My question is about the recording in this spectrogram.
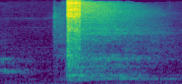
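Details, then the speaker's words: Lathe motor that only hums and will not turn; when forced it hums, then a sharp electric snap as it arcs and sparks at the capacitor connection before it spins; capacitor circuit burnt and dangerous, capacitor should be checked. "dia bisa berputar akan tetapi dia keluar api terlebih dahulu di situ baru dia bisa berputar"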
